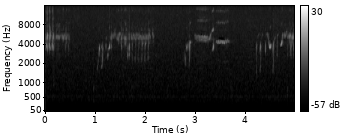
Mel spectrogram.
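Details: Calandra lark (Melanocorypha calandra) song in spaced phrases of rapid chirps and rattles mixed with high whistled notes, separated by quiet gaps of about a second.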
